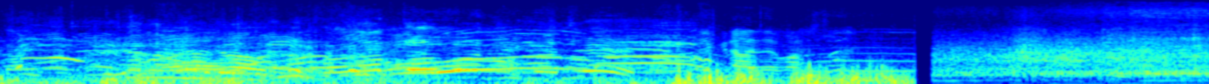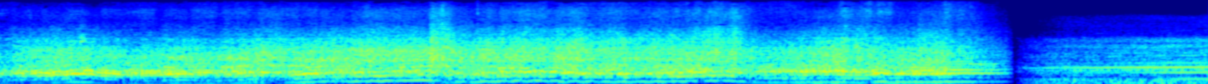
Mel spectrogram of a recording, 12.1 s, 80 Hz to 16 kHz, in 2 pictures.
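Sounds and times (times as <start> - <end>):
another rally car engine: 4.7 - 12.0
rally car engine revving: 4.7 - 12.0.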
